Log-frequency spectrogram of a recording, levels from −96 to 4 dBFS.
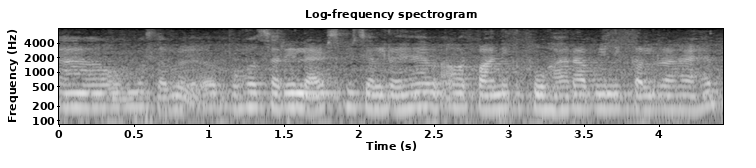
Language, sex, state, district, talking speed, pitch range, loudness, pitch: Hindi, female, Himachal Pradesh, Shimla, 245 wpm, 170-185 Hz, -17 LUFS, 175 Hz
